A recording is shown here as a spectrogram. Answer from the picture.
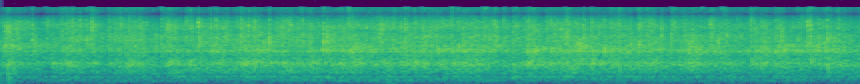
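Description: Audience applauding, a steady spread of clapping that starts suddenly.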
